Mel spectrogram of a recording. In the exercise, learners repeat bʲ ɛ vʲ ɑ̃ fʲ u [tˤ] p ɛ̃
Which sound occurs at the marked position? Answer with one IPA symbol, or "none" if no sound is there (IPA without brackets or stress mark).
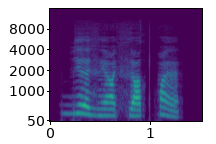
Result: tˤ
